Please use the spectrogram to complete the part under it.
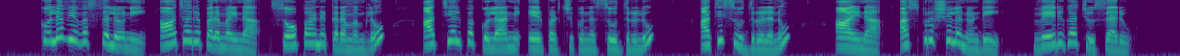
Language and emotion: Telugu, neutral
